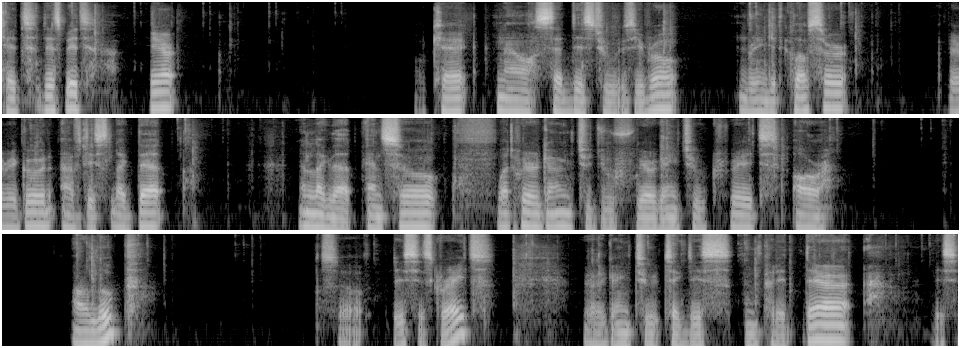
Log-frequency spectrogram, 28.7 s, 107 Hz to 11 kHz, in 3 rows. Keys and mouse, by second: 0.2 1, 0.7 click, 0.9 g, 2.3 g, 5.3 click, 5.8 click, 6.6 g, 7.5 click, 8.9 e, 9.8 click, 10.4 e, 16.2 e, 17.0 click, 17.3 e, 18.3 e, 19.0 e, 20.1 e, 20.5 click, 20.8 e, 21.5 click, 21.7 e, 24.4 shift+click, 25.1 g, 25.5 click, 25.9 click, 26.2 g, 28.0 click, 28.1 g, 28.3 click, 28.6 click.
